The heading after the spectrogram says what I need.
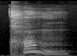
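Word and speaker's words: comb: 이러한 뜻을 가지고 있습니다 쓰이는 크 오는 어 때문 뭐 그리고 비는 묵음 그래서 카 움 컴 이라고 발음합니다 뜻은 머리를 빗는 빛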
